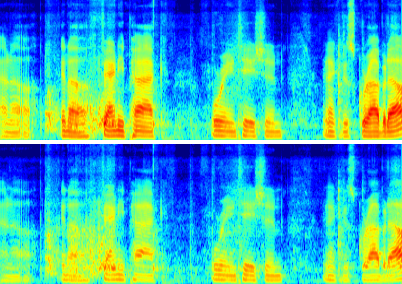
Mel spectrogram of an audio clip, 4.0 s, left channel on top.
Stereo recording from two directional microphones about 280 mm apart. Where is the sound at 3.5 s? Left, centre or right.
Left.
